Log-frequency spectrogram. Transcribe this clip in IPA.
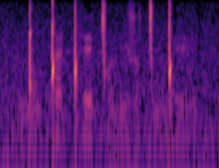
ŋ͡ǃ u ǃ ɛ ǃʰ e ǀ ʊ n i z ʊ ǀ i ŋ͡ǃ e

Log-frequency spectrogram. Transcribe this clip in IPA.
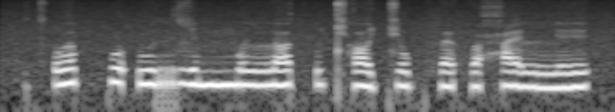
t͡sʼ o ɐ̯ pː o ʔ u r ɮ i mː o lː ɒ t͡sʼ u cʰ ɒ c o p f æ f ɒ ħ æ lː e

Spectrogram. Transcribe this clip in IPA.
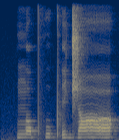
n ɔ pʰ u pʼ ɪ d͡ʒ ɑː

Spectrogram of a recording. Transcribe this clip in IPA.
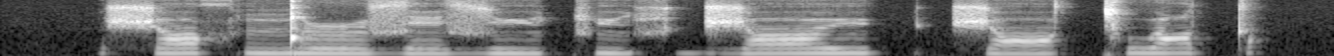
ʃ ɒ x ŋ͡ǃ ə˞ z e z y c y ç d͡ʒ ɒ y̯ | t͡ʃ ɒ ǀ u tˤ

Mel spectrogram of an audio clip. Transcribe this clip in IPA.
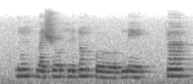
ɡʷ ũ˧ kʷ a˨ ʃ o˧ h ɨ˨ ɗ ɔ̃˦ k͡p oː˨ | n e˨ | k ã˦

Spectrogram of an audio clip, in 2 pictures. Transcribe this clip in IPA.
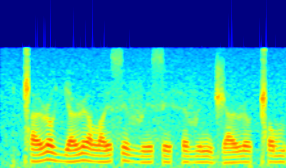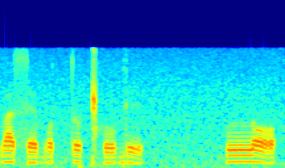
ǁ a ɭ ɔ ʎ a ɭ e lˠ e s e v e s e h ɛ v e n d͡ʒ a ɭ ɤ ǁ ɔ m b a s ɛ b ɔ tː ɤ ǁʰ o ɡ e | nː ɔ

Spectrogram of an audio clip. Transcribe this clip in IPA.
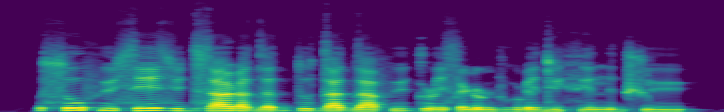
s o f y s e z y d z a ɽ a d ɐ d t u d a d a f y k ɹ ɪ s ɜ ɳ o ɳ ɖʱ u ɽ ɪ d y fʲ ɐ n ɪ d ʃ y

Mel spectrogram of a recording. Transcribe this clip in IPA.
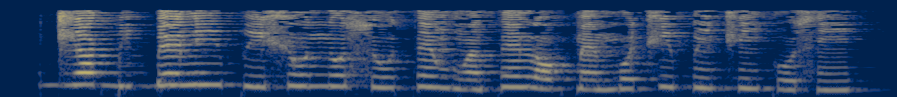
d͡ʒ a˦ ɡ͡b i˧ ɡ͡b ɛ˦ l i˦ p i˧ ʃ o˦ n o˦ s u˧ t ɛ̃˦ ɡʷ ã˨ t ɛ̃˦ l ɔ˨ k͡p ɛ̃˨ m o˧ t͡ʃ i˦ p ĩ˦ t͡ʃ ĩ˦ k u˧ s ĩ˧

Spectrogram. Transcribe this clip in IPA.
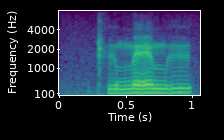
ʈʰ ɨ m ɛ m ɨ

